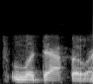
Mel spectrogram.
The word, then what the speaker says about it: Ladapo: And if I'm not sure about the pronunciation, is it Ladapo or Ladapo? – It is Ladapo, I believe.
